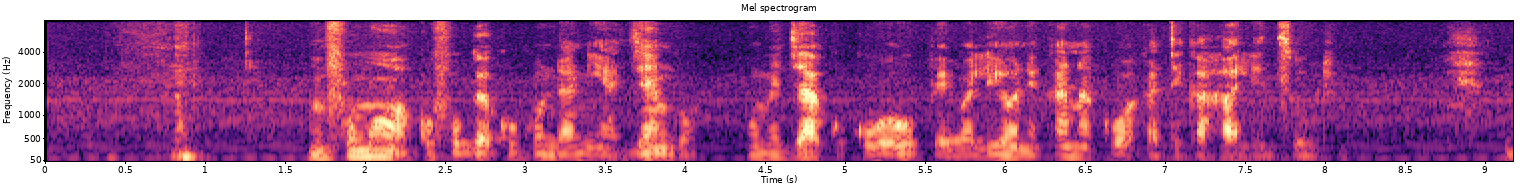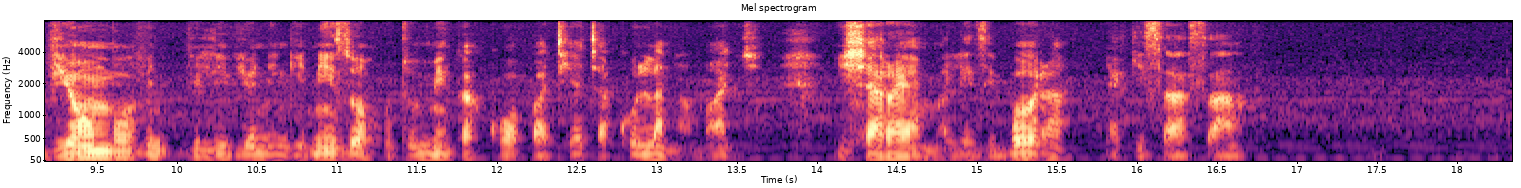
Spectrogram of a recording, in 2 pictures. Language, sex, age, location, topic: Swahili, male, 25-35, Nairobi, agriculture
